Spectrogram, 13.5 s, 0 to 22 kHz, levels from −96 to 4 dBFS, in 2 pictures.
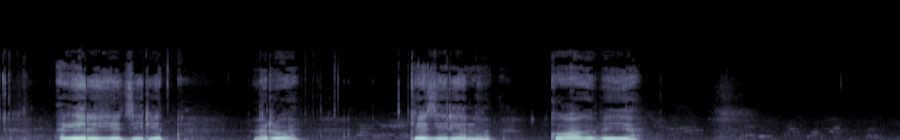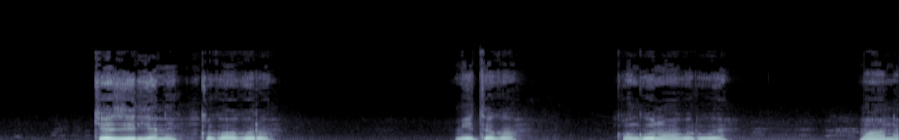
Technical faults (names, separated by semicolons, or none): none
